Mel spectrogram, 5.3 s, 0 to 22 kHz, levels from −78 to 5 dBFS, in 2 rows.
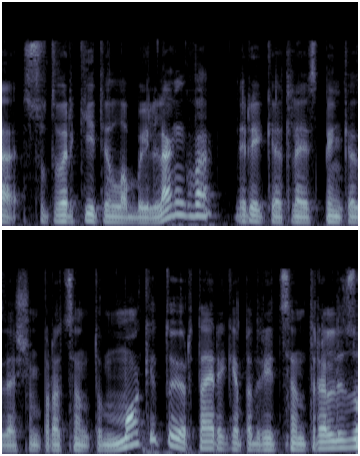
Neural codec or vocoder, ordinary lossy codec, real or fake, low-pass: none; MP3, 64 kbps; real; 10.8 kHz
